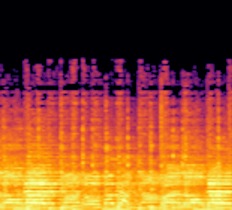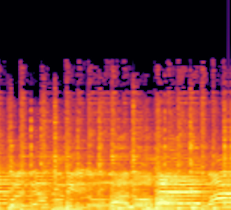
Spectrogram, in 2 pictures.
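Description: Live sonora-style cumbia band playing an instrumental passage: a repeating bass figure under steady percussion, with trumpet lines bending in pitch above.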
